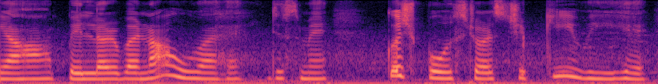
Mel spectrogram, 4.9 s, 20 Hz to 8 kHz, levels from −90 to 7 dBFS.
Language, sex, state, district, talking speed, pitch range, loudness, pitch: Hindi, female, Jharkhand, Ranchi, 135 wpm, 215-235 Hz, -20 LUFS, 220 Hz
